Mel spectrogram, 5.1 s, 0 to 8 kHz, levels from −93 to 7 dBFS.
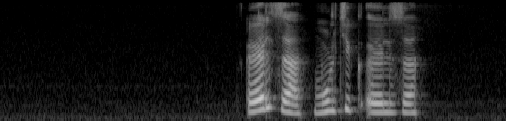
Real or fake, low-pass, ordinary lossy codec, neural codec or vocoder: real; 7.2 kHz; none; none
